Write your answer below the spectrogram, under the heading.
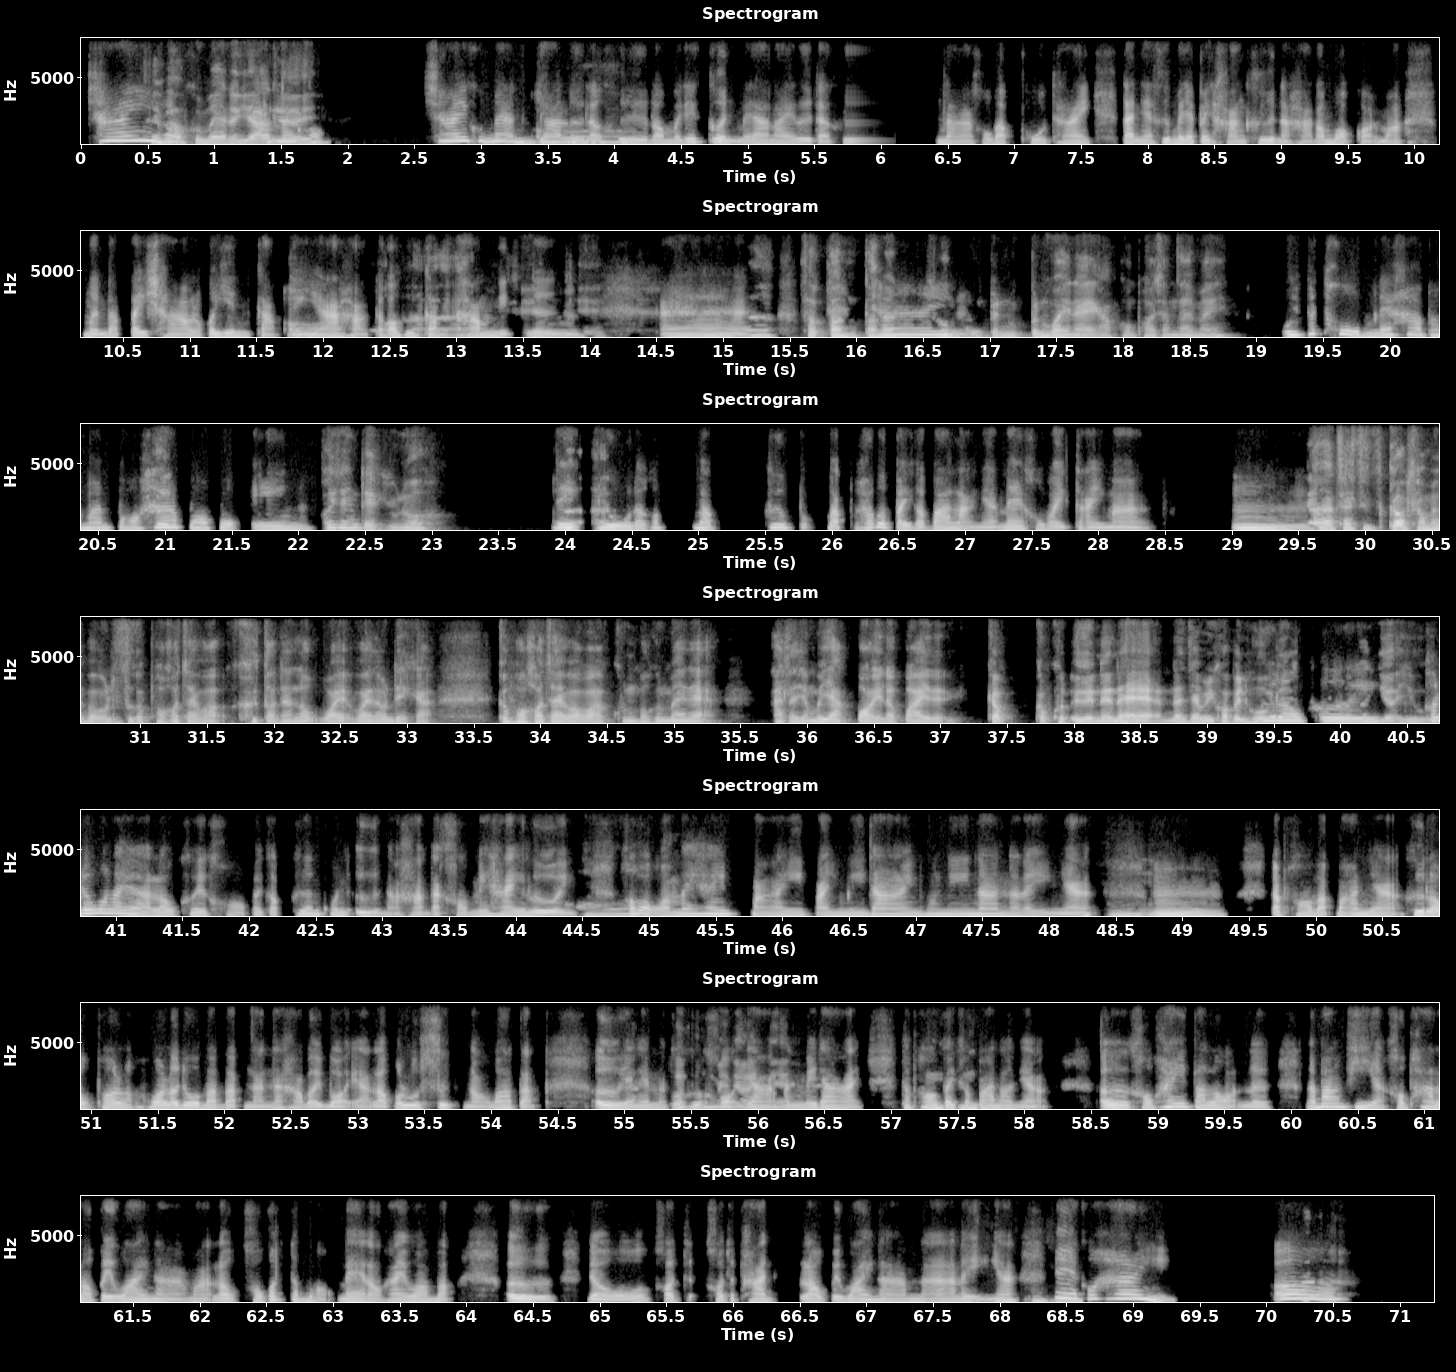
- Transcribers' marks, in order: mechanical hum; distorted speech; laughing while speaking: "แน่ ๆ"; other background noise
- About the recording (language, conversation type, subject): Thai, podcast, ทำไมน้ำใจของเพื่อนบ้านถึงสำคัญต่อสังคมไทย?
